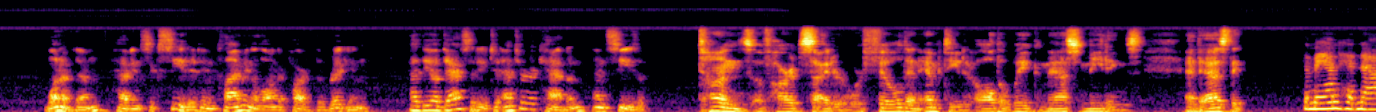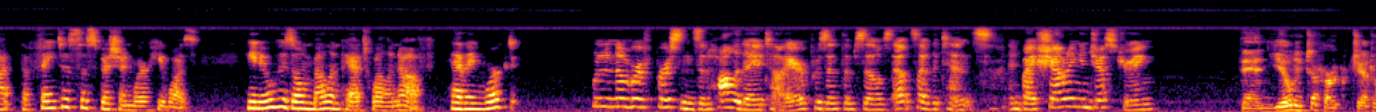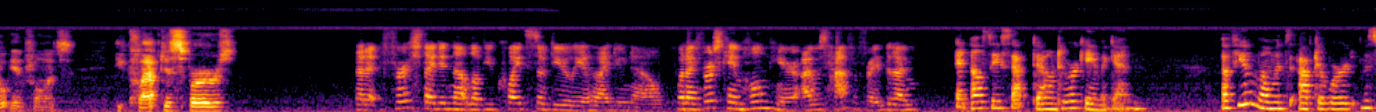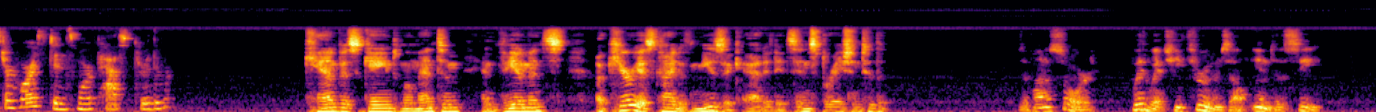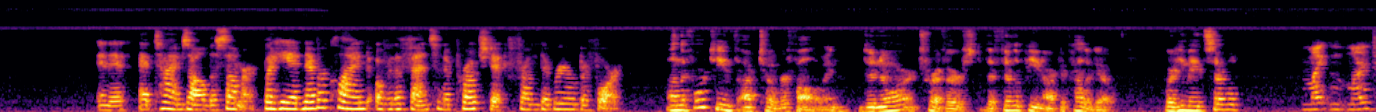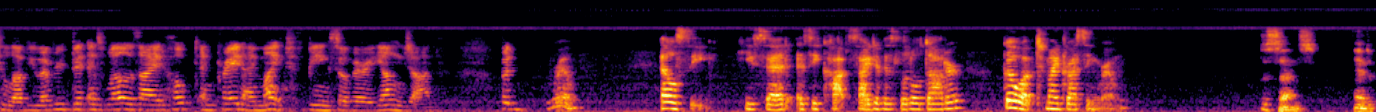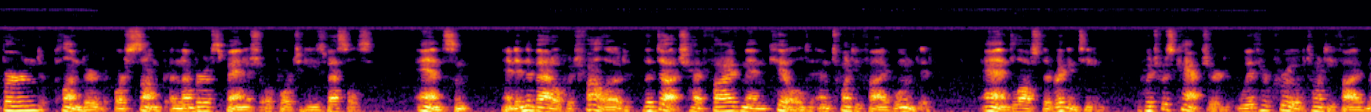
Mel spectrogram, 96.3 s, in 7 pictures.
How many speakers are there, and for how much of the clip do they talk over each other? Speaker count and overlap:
7, no overlap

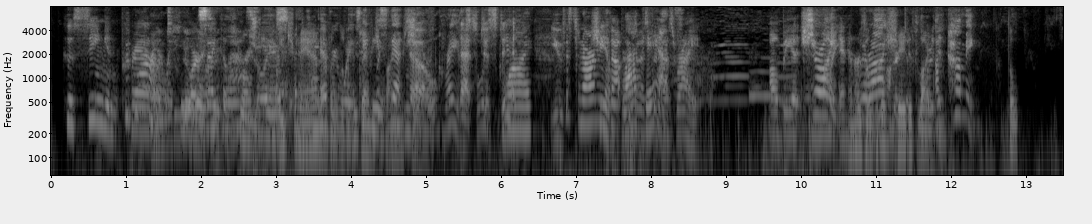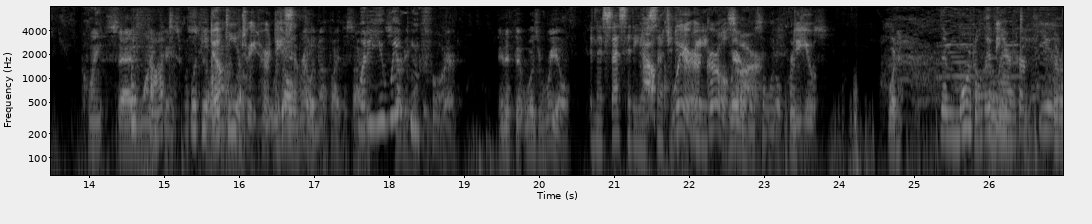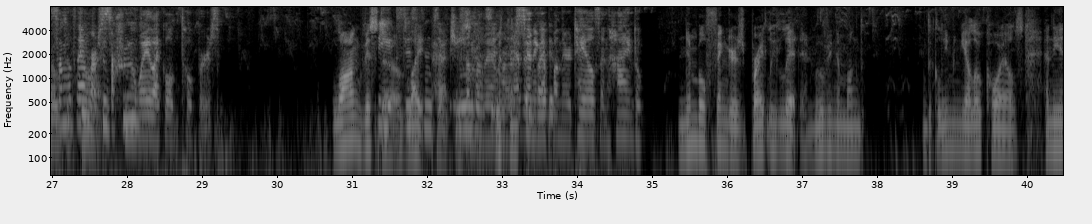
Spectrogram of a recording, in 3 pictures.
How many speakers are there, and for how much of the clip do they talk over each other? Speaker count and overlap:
10, about 52%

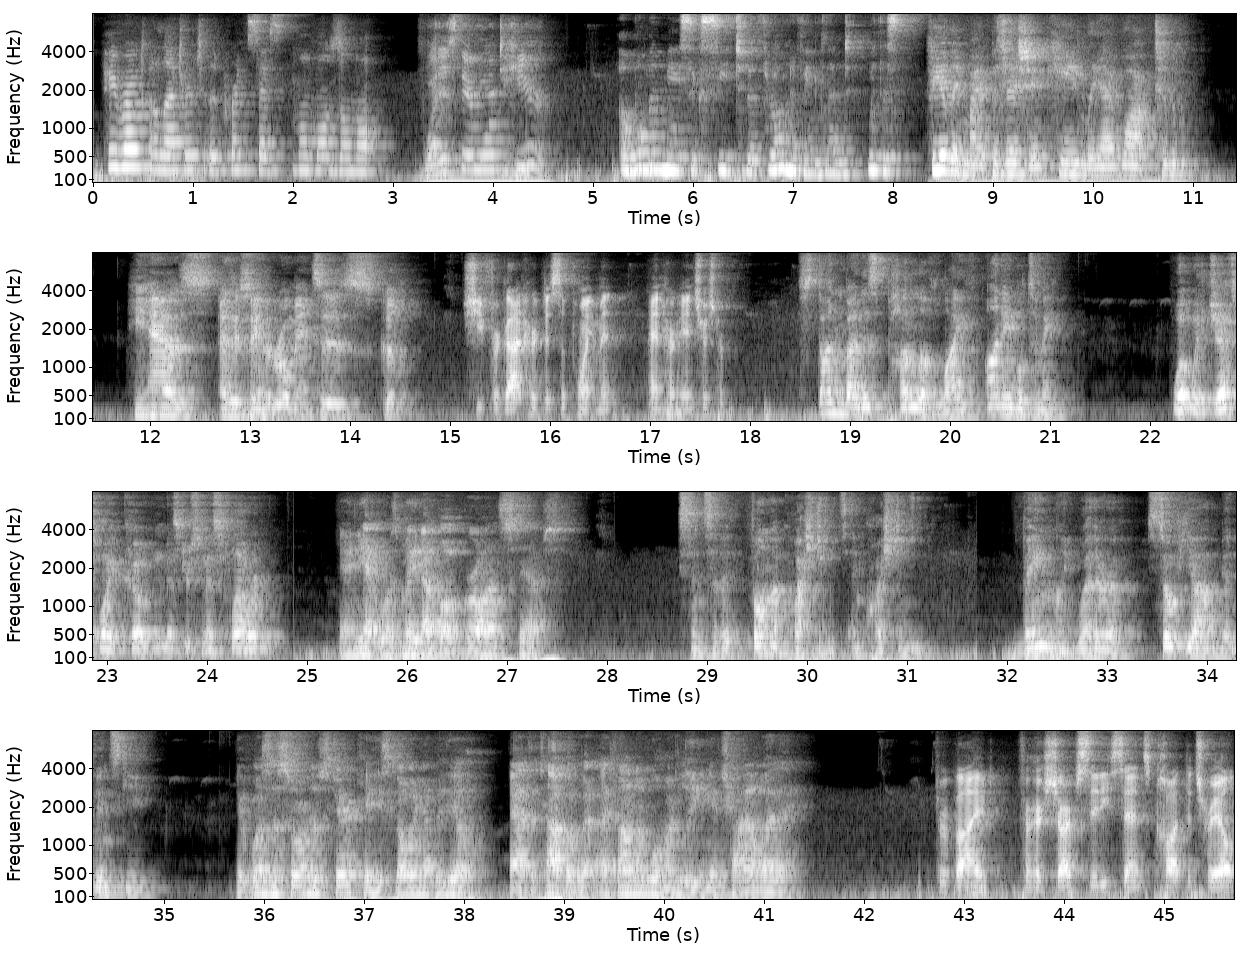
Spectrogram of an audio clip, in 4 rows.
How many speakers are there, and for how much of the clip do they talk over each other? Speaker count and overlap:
9, no overlap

